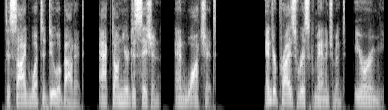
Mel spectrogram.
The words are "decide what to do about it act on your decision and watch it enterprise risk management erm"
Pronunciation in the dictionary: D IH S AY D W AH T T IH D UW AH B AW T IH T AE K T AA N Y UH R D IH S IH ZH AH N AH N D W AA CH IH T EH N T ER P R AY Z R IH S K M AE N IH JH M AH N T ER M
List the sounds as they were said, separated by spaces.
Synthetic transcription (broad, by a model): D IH S AY D W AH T T IH D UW AH B AW T IH T AE K T N Y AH R D IH S IH ZH AH N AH N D W AA CH IH T EH N T ER P R AY Z R IH S K M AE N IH JH M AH N T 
